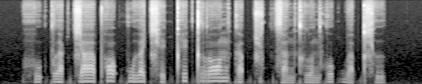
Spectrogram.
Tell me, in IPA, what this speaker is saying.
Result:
hu˨˩ʔkla˨˩k̚t͡ɕaː˦˥pʰɔ˥˩ʔ kwɯ˦˥a̯t͡ɕʰe˨˩k̚pʰe˥˩k̚trɔː˥˩n ka˨˩p̚ t͡ɕu˥˩k̚ sa˩˦nkʰlo˨˩nko˦˥k̚ba˨˩p̚ t͡ɕʰɯ˨˩k̚

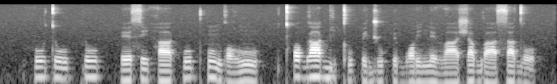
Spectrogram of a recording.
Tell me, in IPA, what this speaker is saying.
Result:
huː˦tu˦ | ɾu˦ | e˨˦si˨haː˨ k͡pu˦pʰũ˦˨ ɡɔ˨ɣũ˦˨ | tʰɔ˦ɡaː˦ɡ͡bi˨kʼu˨ k͡pɪ˨d͡ʒuː˨k͡pɪ˨ bɔ˦ɾi˦ne˦˨ vaː˨ʃa˦ɡʷaː˨sa˦ do˨

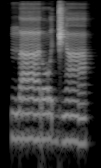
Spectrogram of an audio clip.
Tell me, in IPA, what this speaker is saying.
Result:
naː˨ɾɔ˨ d͡ʒã˨

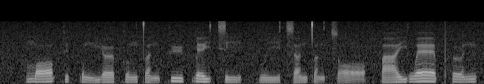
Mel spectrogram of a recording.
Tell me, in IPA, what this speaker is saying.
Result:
mɔː˨˥ kɪ˧k̚pʊ˨˩ŋ jœː˨˥kʊ˨˧ŋt̪ɐ˨˩n kyː˥p̚ le˥j t͡siː˨t̚kʷiː˨t͡sɐ˨˥n t̪ɐ˨˩ŋt͡sɔː˨˩ | paː˨˥jwɛː˥ pʰɵ˥n

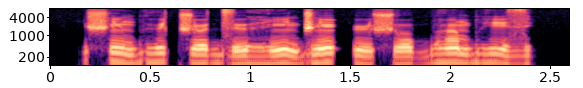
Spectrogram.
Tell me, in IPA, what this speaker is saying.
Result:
ʃĩ˥˨bʱɨ˥t͡ʃɵ˧˥d͡zɨ˩˧˩ ɦĩ˩˧˩d͡ʒẽ˧˥ ʔʉ˧˩˧ʃo˩˧˩ bʱɐ̃˥bʱi˥˨z

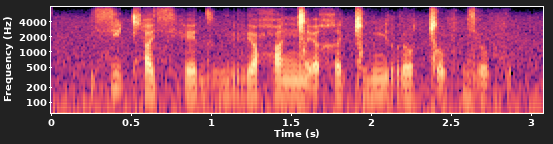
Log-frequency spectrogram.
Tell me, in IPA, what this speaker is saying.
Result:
sʲɯ˦cʰa˨sʲhe˨ dʱṳ˨rʲɤ˨ ħa˦ŋ͡ǀḛ˨ χi˨ǀṳ˦ɲ ro˨˦ǀo̰˨˦fdʲo˦˨f

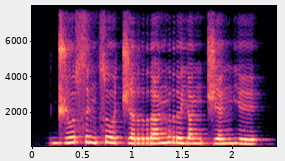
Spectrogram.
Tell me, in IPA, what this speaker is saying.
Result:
d͡ʒosɛŋ sot͡ʃa raŋrəjaŋ t͡ʃɛŋje

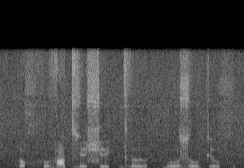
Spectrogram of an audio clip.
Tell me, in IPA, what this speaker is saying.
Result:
ɾoxhuɦɑtzy ɕytdʱɯ | ɓu zukʲux

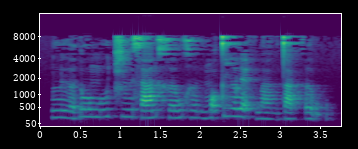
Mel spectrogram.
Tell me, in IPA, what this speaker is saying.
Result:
lɨ˧˩ə̯ɗo˧mu˨˦ t͡ɕɨ˧sa˨˦nxə˨˦w xə̤˨˩nmɔ̰˧˨t̪i˧ə̯lɛ̰˧˨ hwa̤˨˩ŋt̪a˨˩k̚ʔə̰˧˨wʔ

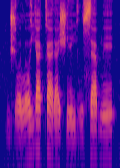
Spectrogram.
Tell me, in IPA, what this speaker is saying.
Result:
d͡ʒɔ˨lɔ˨˦ ja˦ka˦˨ɾa˧ ʃɛ̃˧ju˧ sa˧bɛ̃˧

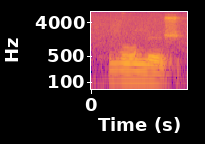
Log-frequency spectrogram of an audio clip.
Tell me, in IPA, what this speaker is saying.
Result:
vo ŋøʃ

